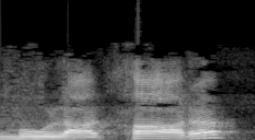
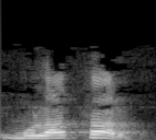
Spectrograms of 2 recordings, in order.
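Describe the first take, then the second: First: The word ends with a final a vowel. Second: The word ends without a final vowel. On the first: This is the Sanskrit pronunciation. "what would be the Sanskrit pronunciation" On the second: This is the Hindi pronunciation. "because the final A goes"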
